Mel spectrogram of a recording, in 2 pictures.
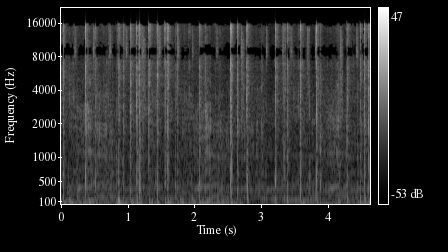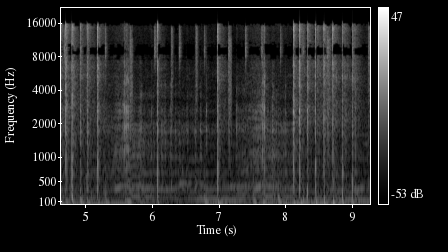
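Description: Mercedes ML SUV engine revving up and down repeatedly as it spins doughnuts with the wheels spinning, over background music.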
